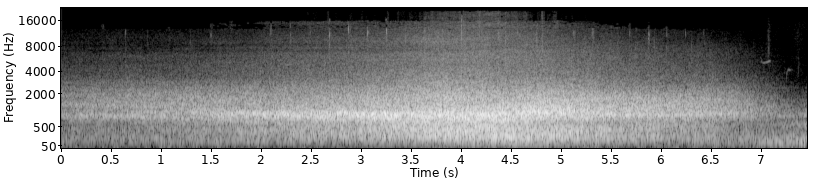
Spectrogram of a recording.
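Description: A Mazda CX-5 with a 2.5-litre naturally aspirated engine idles with a steady, broad exhaust rumble that swells slightly mid-way and then eases, continuous and fairly close, with no talking.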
